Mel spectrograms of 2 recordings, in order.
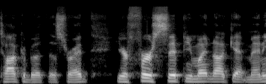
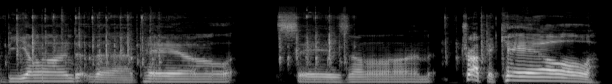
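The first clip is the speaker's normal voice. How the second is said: slow name read; much slower than usual. Acted. Reading the product name.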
